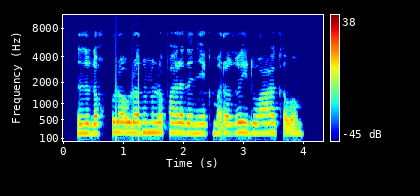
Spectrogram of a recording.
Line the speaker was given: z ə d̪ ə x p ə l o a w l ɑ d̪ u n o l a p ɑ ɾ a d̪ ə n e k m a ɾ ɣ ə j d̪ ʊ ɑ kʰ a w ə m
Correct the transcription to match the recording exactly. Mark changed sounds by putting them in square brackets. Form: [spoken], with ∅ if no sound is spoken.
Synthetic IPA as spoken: z ə d̪ ə x p ə l o a w l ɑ d̪ u n o l a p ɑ ɾ a d̪ ə n e k m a ɾ ɣ ə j d̪ ʊ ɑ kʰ a w ə m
